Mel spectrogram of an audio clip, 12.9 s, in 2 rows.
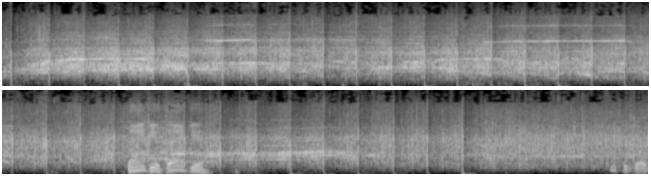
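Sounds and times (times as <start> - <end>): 
live audience applauding a guest's entrance: 0.0 - 12.9
live audience cheering and whooping: 0.0 - 12.9
whistles from the crowd: 2.0 - 3.8, 4.7 - 6.7
speech: 7.7 - 8.7, 12.7 - 12.9.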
